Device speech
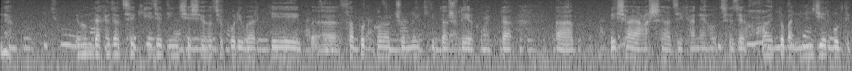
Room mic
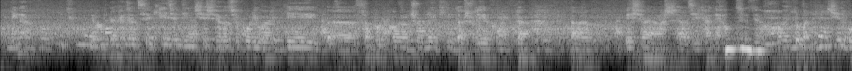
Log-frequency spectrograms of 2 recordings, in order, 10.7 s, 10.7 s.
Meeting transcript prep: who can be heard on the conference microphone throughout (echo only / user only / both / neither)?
both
